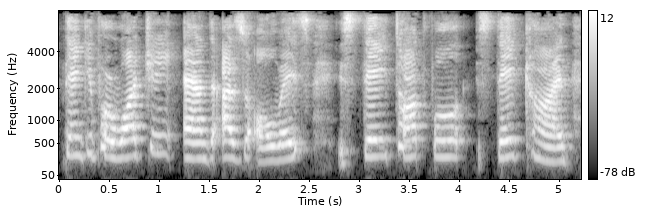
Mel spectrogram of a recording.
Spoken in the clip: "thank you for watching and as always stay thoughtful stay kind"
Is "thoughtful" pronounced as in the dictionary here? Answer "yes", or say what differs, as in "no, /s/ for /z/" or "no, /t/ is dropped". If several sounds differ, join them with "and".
no, /t/ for /θ/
